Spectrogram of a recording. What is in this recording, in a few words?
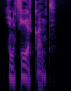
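"En Fyrkant", Swedish; Neliö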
